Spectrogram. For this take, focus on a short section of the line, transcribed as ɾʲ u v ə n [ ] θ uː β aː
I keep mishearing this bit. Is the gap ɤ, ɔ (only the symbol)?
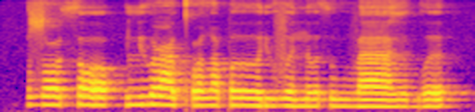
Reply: ɤ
